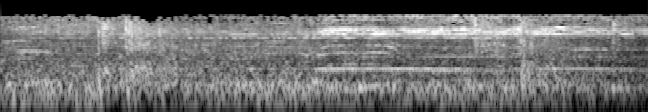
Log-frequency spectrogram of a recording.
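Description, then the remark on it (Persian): Car horns honk during street protests in Iranian cities on a Thursday evening, sustained tones rising out of a constant roar of a loud, crowded street, with sharp bangs and crowd clamor mixed in throughout. “برخی شهرهای ایران شامگاه پنجشنبه نیز صحنه اعتراض‌های مردمی و بوق زدن خودرو بوده است.”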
